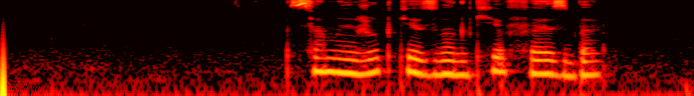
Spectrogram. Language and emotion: Russian, neutral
